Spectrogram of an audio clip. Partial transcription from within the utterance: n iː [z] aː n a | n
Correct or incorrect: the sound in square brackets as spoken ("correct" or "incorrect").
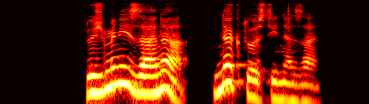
correct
